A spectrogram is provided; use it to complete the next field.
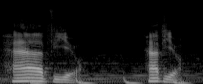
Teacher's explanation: Have and you link completely and almost sound like one word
